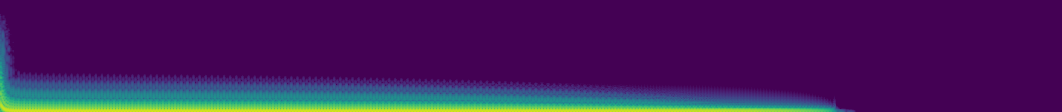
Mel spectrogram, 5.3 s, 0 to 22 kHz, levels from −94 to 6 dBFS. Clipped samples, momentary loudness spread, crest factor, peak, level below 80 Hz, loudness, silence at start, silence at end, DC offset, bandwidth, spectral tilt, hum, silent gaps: under 0.1%; 6 LU; 4 dB; -4 dBFS; -8 dBFS; -13 LUFS; 0 s; 1.15 s; under 0.1%; 0.6 kHz; -16 dB/octave; none; none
